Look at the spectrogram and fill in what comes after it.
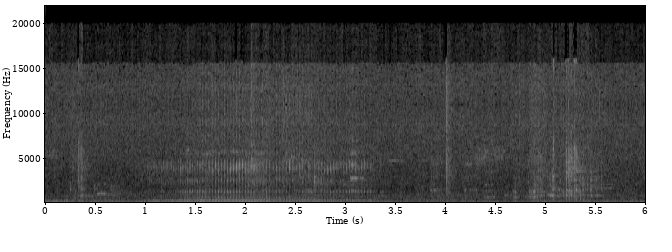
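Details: Brego, a Neapolitan Mastiff almost a year old, sleeping with a low, rumbling snore that swells and fades over several seconds, its throaty rattle mixed with soft clicks and rustling.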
